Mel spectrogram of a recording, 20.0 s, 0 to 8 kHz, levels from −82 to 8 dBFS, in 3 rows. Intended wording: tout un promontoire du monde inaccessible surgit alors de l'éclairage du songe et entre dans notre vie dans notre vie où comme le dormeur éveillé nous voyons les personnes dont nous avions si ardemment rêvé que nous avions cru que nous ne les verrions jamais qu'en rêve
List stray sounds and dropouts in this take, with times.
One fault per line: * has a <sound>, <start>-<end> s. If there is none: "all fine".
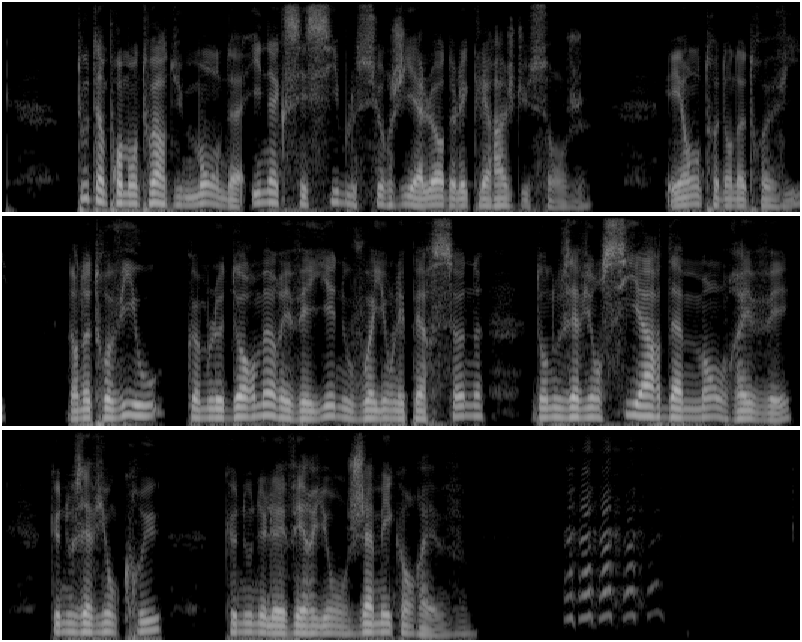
* has a laugh, 18.0-18.8 s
